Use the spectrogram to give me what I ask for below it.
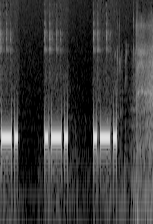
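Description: Morse code letter R sent in CW, a clean mid-pitched tone keyed short-long-short, repeated three times, then a brief burst of noise at the end.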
